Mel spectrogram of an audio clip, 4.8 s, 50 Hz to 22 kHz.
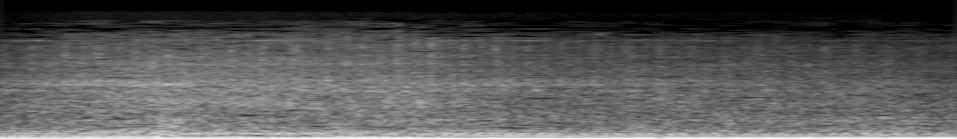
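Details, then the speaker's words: Datsun 280Z turbo on MegaSquirt engine management, not yet tuned with a wideband, just started and in warm-up mode: deep, steady idle with an even low beat, no misses or knocks; purrs like a kitten. "make sure it's not in gear fire it up oh yeah hers like a kitten"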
